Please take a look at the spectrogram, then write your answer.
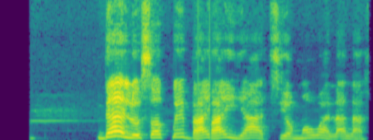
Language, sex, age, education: Yoruba, female, 15-29, tertiary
